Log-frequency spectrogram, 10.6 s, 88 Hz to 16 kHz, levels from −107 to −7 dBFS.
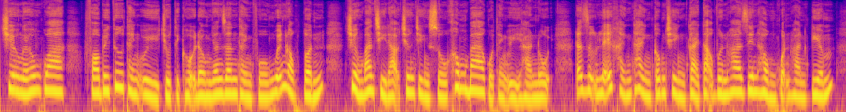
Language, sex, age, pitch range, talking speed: Vietnamese, female, 20-39, 190-235 Hz, 280 wpm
